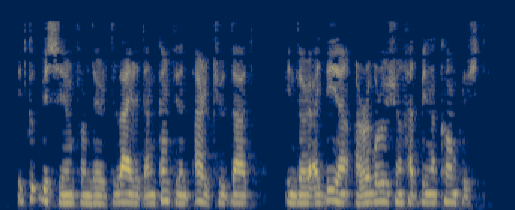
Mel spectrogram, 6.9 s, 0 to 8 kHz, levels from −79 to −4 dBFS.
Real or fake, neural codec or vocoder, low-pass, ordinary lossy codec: real; none; 7.2 kHz; MP3, 24 kbps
